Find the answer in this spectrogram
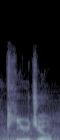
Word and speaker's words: Peugeot: And it's not And it doesn't have an R in it. So, it's like Peugeot. But whenever I say it like that, I sound like I'm mocking someone who's English. It's Pujo. No, but I think Scottish people in general, it is just Pujo.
